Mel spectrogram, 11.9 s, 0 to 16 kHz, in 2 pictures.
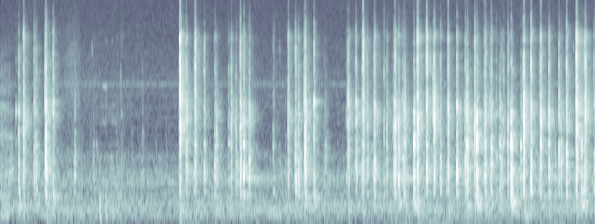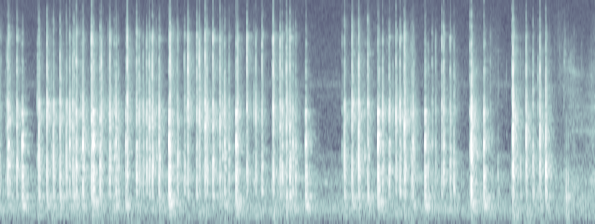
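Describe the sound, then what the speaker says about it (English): Fingers type on a DrunkDeer A75 magnetic-switch keyboard, giving rapid, close clicking bursts in fast irregular runs with brief pauses, picked up by a chest-level mic. "Let's just give it one more test of me typing above."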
